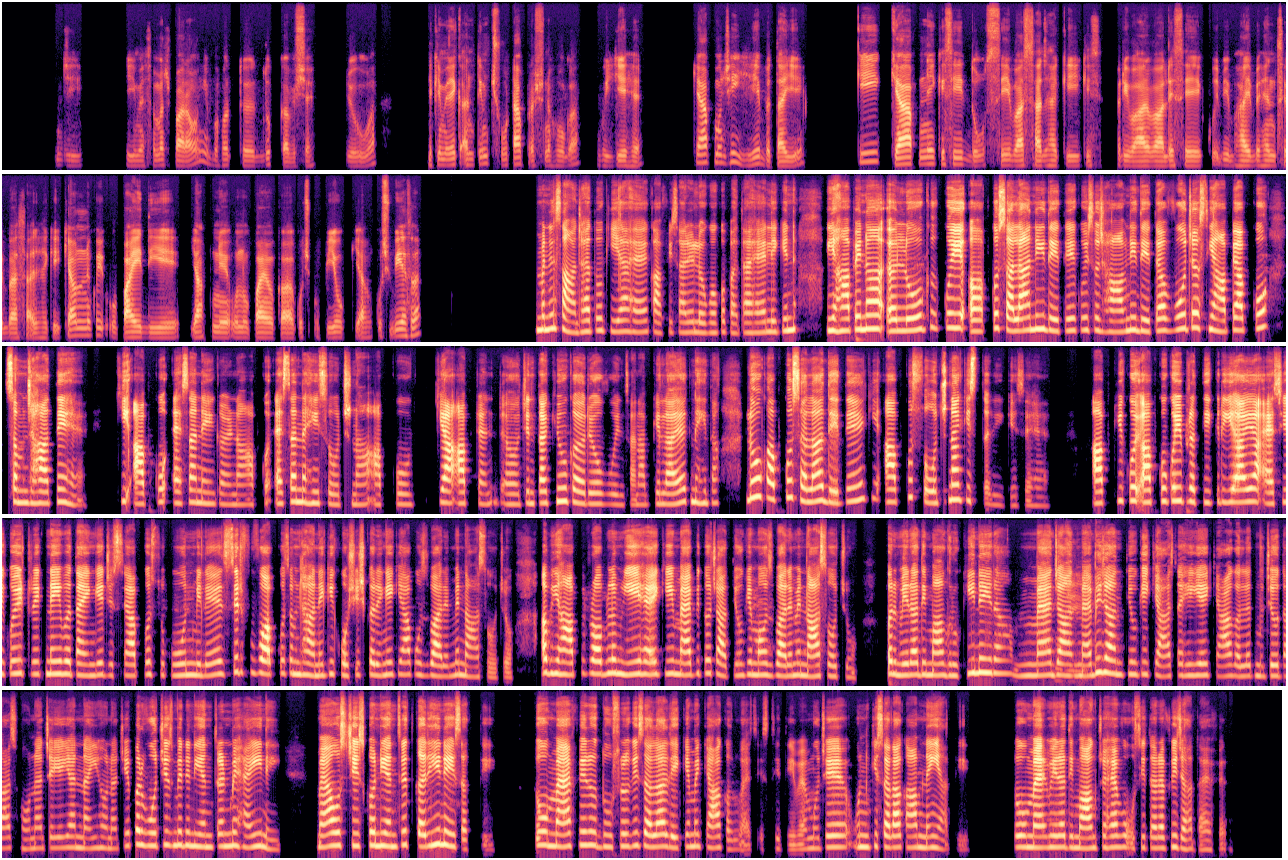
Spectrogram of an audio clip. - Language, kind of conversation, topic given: Hindi, advice, मैं तीव्र तनाव के दौरान तुरंत राहत कैसे पा सकता/सकती हूँ?
- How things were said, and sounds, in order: in English: "जस्ट"; in English: "ट्रिक"; in English: "प्रॉब्लम"; other background noise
